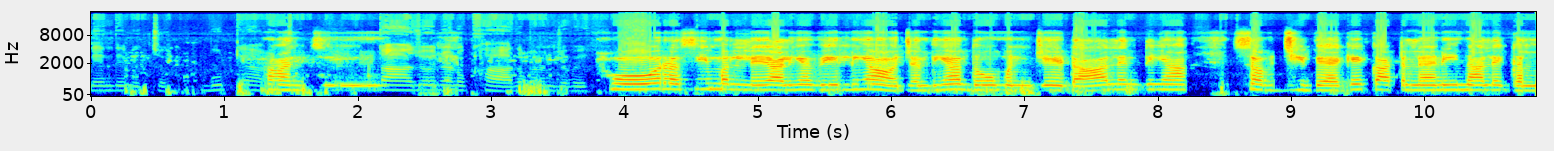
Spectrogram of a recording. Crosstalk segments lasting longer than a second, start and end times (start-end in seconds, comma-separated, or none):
none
